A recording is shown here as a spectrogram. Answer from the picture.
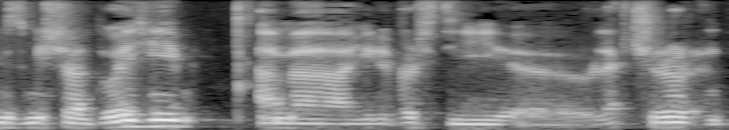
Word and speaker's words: Douaihy: It's actually. You have to pronounce the Douaihi.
